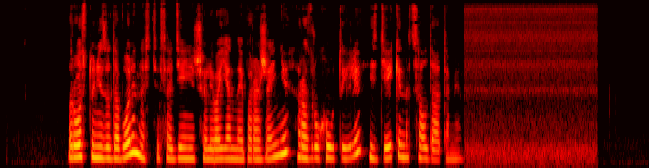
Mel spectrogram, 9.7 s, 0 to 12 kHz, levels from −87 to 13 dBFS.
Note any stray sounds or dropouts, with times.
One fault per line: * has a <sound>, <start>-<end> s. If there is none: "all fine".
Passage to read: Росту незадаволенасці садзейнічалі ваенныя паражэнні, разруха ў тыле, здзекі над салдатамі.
all fine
